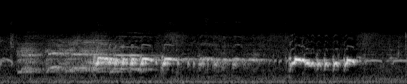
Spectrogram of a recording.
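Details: Local zebra dove in full song with a big voice. A harsh, buzzy, layered sound opens, then come rapid, trilled bubbling coos and a final short rippling phrase.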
